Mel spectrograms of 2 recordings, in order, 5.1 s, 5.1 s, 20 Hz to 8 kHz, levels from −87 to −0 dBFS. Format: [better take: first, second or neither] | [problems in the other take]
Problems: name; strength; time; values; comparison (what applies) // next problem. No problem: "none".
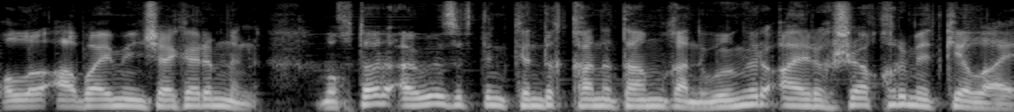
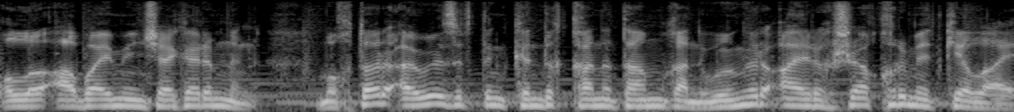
second | noise reduction (neural mask model DeepFilterNet 3)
